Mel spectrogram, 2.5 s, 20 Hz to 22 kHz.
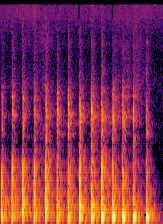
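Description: Fourteen quick knocks on a section of drywall where a TV mount and cables will go, each a short, low, hollow thud centered around 150 Hz that dies away almost at once. The wall sounds hollow, with an empty cavity behind it and no stud at that spot.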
